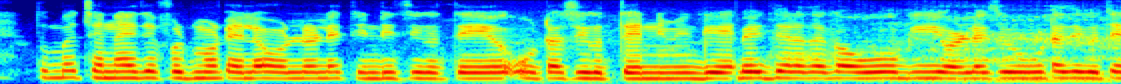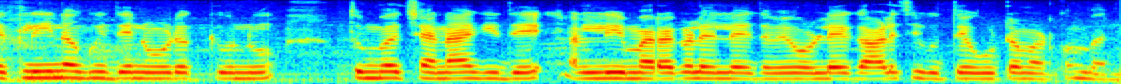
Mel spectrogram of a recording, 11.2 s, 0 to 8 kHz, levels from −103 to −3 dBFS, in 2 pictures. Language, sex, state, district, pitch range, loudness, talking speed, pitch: Kannada, female, Karnataka, Gulbarga, 210-225 Hz, -17 LUFS, 170 wpm, 215 Hz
